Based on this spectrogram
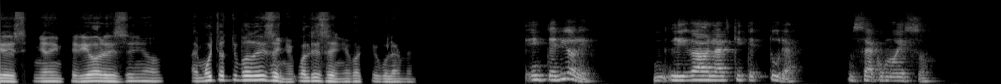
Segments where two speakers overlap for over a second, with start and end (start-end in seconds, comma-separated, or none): none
